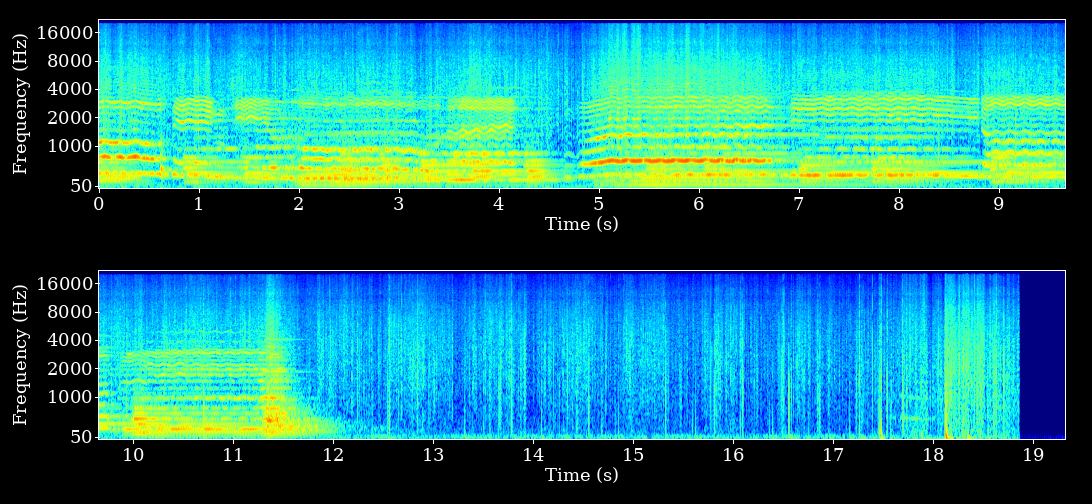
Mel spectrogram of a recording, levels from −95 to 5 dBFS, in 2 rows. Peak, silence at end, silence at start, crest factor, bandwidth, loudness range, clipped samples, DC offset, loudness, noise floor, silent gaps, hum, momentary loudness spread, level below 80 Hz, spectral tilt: -4 dBFS; 0.45 s; 0 s; 22 dB; over 20 kHz; 21 LU; under 0.1%; under 0.1%; -23 LUFS; -52 dBFS; none; none; 23 LU; -50 dBFS; -4 dB/octave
